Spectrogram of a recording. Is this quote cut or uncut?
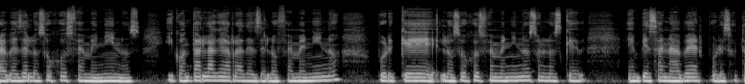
uncut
